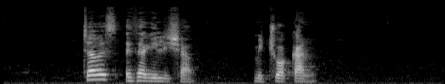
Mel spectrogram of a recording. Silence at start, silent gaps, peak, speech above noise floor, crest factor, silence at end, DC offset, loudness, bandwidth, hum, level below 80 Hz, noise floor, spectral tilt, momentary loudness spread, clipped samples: 0.85 s; none; -2 dBFS; 41 dB; 24 dB; 1.3 s; under 0.1%; -21 LUFS; 16 kHz; none; -60 dBFS; -62 dBFS; -3 dB/octave; 12 LU; under 0.1%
